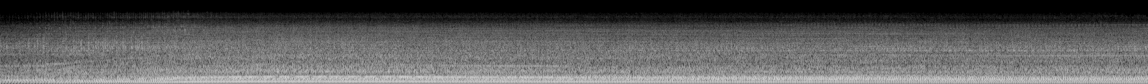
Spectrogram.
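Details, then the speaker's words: LS Tractors MT122 diesel tractor, throttle turned up to about 2,000 RPM shown on the gauge, the stated minimum (normally 2,500 or more): climbs from idle to a loud, steady high-rev drone with no knocks or misses; normal working RPM. "So to me, this is the minimum you should run at. Normally, you should be up around 2,500 or more."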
